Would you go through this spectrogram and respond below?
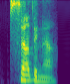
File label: "southerner", Indian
